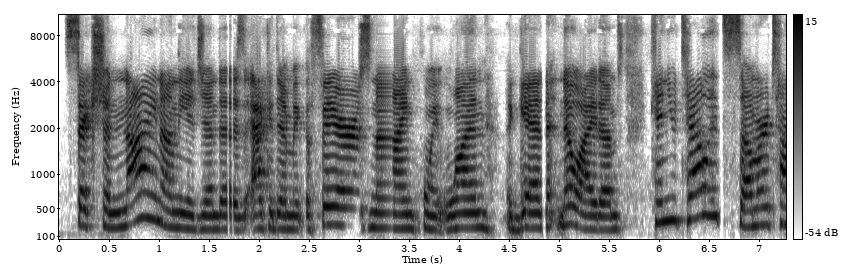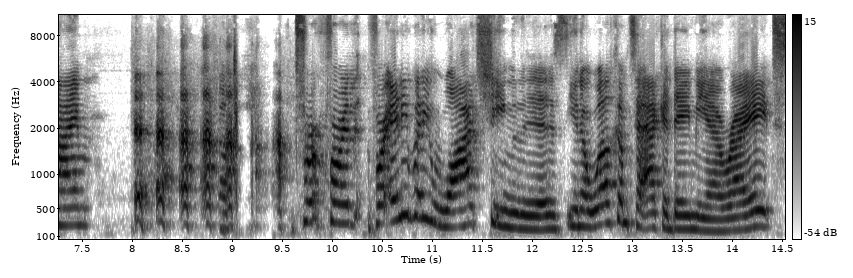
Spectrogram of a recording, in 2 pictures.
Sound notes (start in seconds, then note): 8.0 laughs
